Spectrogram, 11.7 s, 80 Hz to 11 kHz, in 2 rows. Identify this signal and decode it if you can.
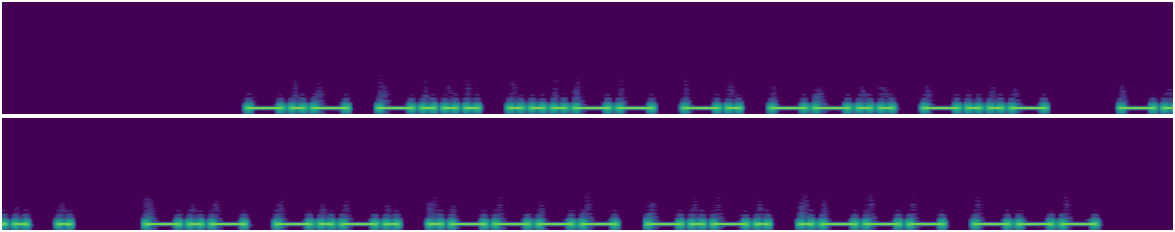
Morse code, heard as a keyed tone, about 22 wpm, 700 Hz. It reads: KB3NZX DE KC1CJO
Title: USA Callsign DE Callsign 22wpm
